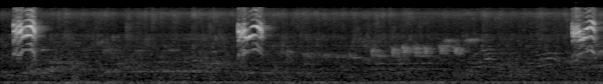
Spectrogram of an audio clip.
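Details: Male Javan cochoa in full song, mixing in scarlet minivet mimicry, ticking and rough chatter. Three isolated, harsh, high rasping bursts come about four seconds apart, with faint softer notes between them.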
